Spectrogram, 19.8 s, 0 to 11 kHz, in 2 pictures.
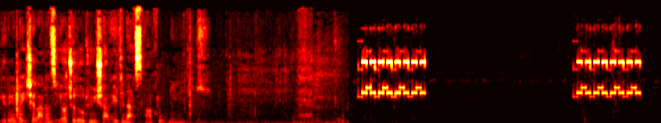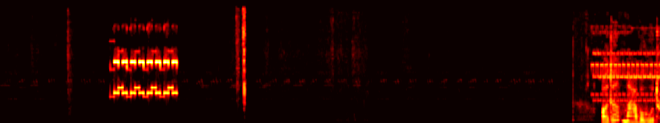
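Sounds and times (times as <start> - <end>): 
speech: 0.0 - 3.2, 19.0 - 19.8
telephone ringing in electronic trilling bursts: 5.4 - 6.4, 8.6 - 9.6, 11.6 - 12.6, 18.7 - 19.8.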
